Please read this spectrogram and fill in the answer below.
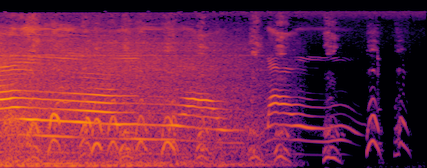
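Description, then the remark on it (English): A loud, crowded chorus of cats meowing and yowling over one another, dense and overlapping, then thinning out to a few separate, rising-and-falling meows at the end. “The dogs fled the theatre, the street, and the whole of London's glittering West End, pursued by the army of cats.”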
